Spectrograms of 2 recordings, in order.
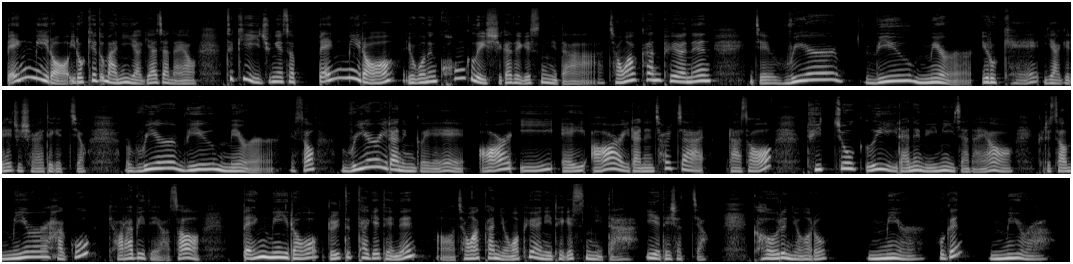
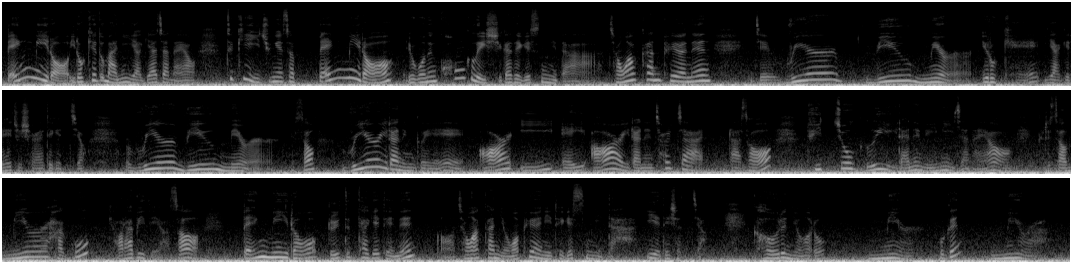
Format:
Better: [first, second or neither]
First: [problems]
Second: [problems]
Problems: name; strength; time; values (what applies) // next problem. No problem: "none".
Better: first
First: none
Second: low rumble; noticeable; throughout; 10 dB below the speech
